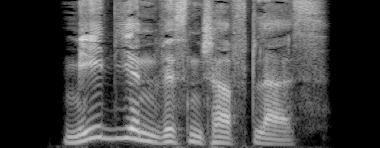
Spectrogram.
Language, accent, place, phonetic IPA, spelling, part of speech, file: German, Germany, Berlin, [ˈmeːdi̯ənvɪsn̩ˌʃaftlɐs], Medienwissenschaftlers, noun, De-Medienwissenschaftlers.ogg
- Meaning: genitive singular of Medienwissenschaftler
